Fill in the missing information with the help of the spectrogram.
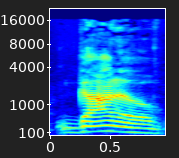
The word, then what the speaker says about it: Gano: All right, so starting off the list, we have Graham Gano. Rhymes with Guano.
